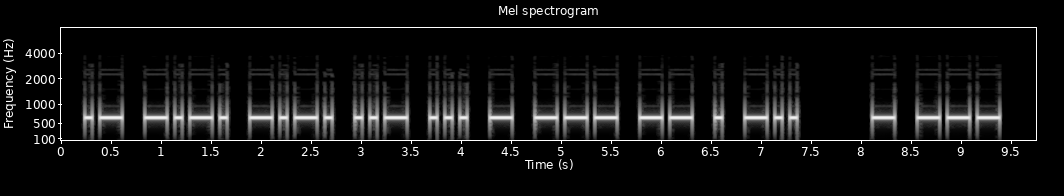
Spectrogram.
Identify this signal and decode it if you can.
Morse code, heard as a keyed tone, about 16 wpm, 650 Hz. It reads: ACCUSTOMED TO
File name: 03-Chapter-03 16 WPM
